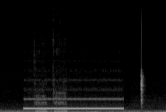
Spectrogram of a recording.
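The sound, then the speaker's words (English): A steady, mid-pitched telephone dial tone hums for about two seconds while a couple of brief keypad beeps sound over it as a call is placed to Wild Times emergency services and security, then it cuts off, followed by a short click. “Beep, boop, boop. I'm calling Wild Times emergency services and security.”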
